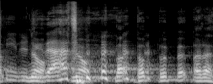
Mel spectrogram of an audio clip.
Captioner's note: laughs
